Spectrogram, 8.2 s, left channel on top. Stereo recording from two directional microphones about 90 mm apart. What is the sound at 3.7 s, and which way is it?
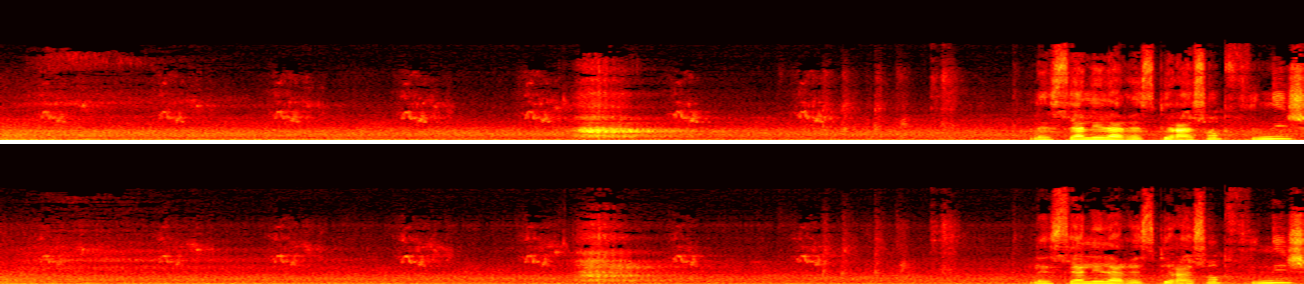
Snort, 20° right (ahead or behind).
